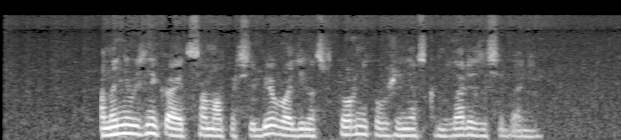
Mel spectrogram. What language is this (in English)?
Russian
